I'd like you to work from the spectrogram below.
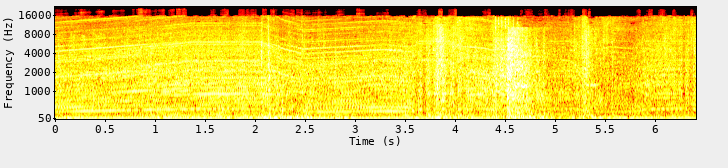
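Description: Batmobile engine from Batman Arkham Knight revving and racing during a Riddler side mission: a loud, sustained engine drone with shifting pitch, rising and dropping as it accelerates, with a few sharp bursts near the end.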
